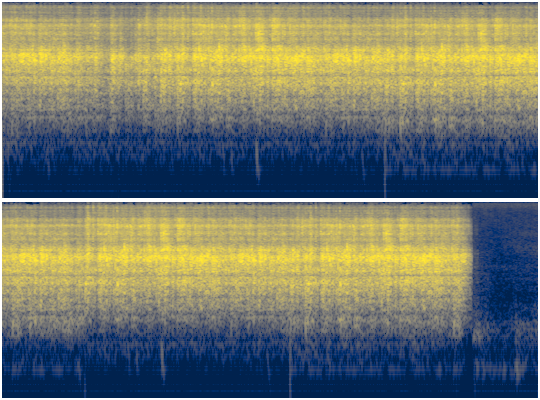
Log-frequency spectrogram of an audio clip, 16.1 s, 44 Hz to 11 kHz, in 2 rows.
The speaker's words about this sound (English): Do that every day, just for 24 seconds. Clap your hands as loud as you can. every organ in your body will stand to attention and wait for you to give it instructions on what to do.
